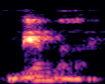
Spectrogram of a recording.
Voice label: "maybe", Basque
